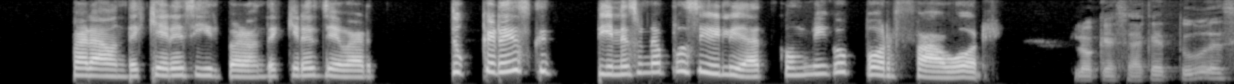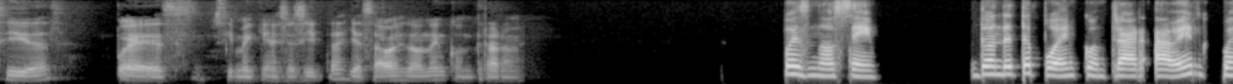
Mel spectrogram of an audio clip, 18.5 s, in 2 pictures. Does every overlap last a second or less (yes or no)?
yes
